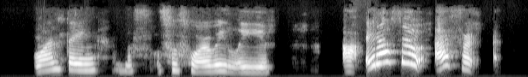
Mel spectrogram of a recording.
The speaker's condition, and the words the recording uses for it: Stuttering. I don't know if people caught on, but I have a stuttering don't even problem.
